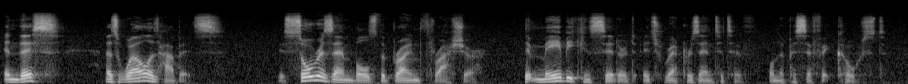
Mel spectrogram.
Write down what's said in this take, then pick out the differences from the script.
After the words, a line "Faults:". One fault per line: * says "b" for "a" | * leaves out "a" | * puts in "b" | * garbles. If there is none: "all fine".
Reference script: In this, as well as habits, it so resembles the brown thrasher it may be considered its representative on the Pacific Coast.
In this, as well as habits, it so resembles the brown thrasher it may be considered its representative on the Pacific Coast.
Faults:
all fine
